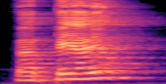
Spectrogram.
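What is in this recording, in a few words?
"paperiou", Breton; petit precis de prononciation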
